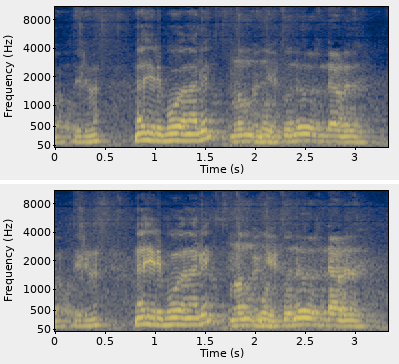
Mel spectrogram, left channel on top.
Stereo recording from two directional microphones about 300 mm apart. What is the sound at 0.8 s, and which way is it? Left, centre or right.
Speech, centre.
